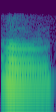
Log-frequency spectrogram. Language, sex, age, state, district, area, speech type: Manipuri, female, 60+, Manipur, Kangpokpi, urban, conversation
